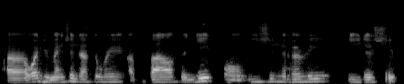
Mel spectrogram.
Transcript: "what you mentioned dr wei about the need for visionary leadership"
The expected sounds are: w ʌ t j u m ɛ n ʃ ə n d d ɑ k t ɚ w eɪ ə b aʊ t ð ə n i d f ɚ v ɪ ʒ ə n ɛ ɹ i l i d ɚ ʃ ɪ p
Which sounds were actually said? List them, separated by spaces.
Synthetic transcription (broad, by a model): w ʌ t j u m ɛ n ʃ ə n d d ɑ t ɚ w eɪ ə b aʊ t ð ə n i d f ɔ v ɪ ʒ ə n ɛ ɹ i l i d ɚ ʃ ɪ p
